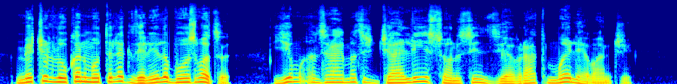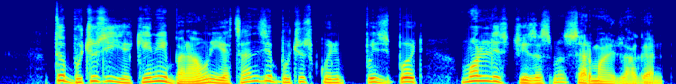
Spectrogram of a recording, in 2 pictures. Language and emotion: Kashmiri, fearful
